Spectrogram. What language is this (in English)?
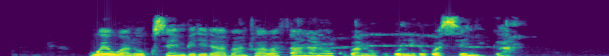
Ganda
